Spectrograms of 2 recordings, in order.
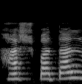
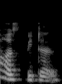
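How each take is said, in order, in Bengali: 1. এটি haspatal-এর মতো উচ্চারিত হয়, খোলা a স্বরে। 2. এটি ইংরেজি hospital-এর মতো উচ্চারিত হয়। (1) "সেটাকে অনেকে হাসপাতাল বলে ফেলে" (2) "আসল শব্দটা কি হসপিটাল"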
